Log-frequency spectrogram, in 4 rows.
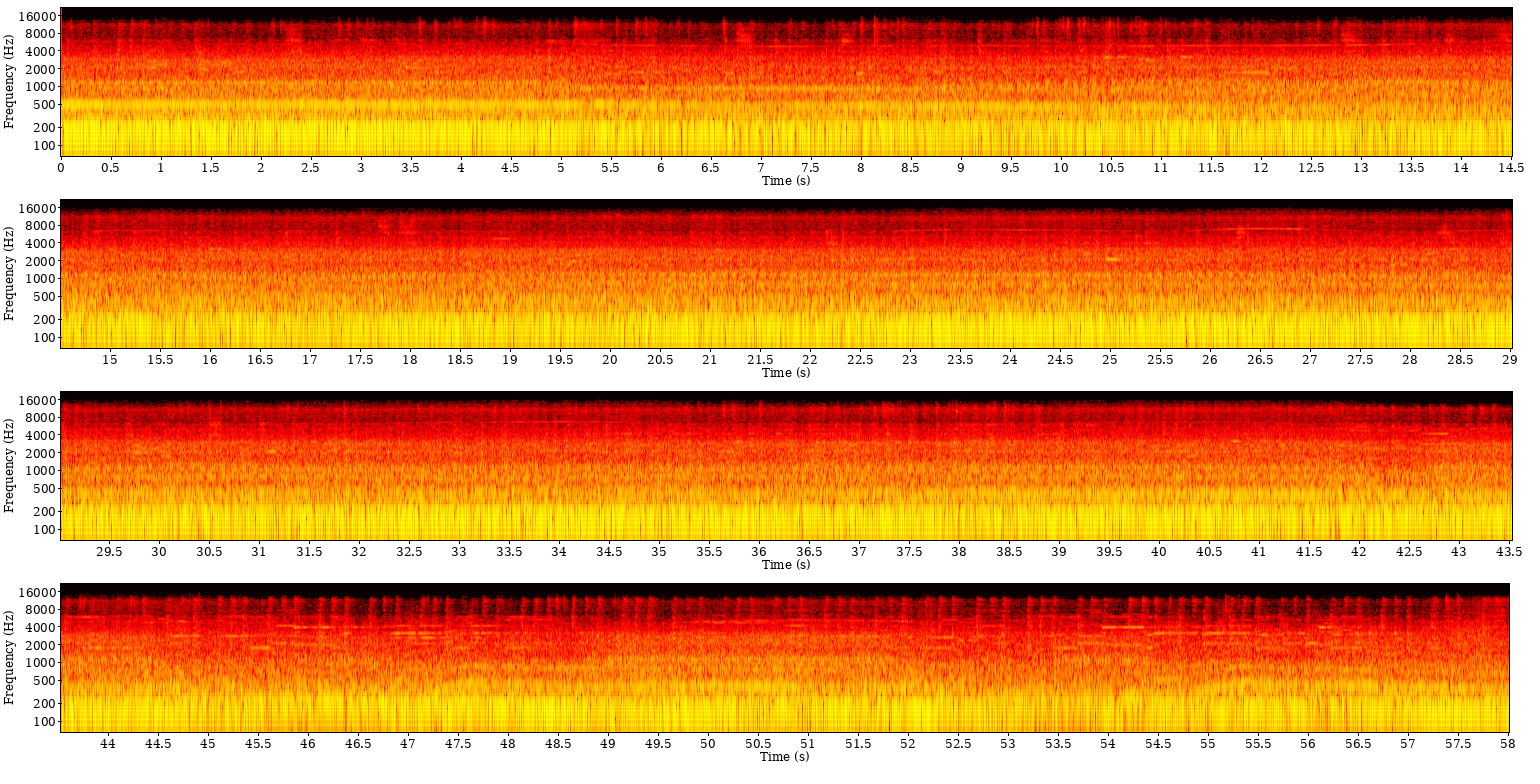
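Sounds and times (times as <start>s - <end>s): bus diesel engine drone: 0.0s - 58.0s
road noise: 0.0s - 58.0s.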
